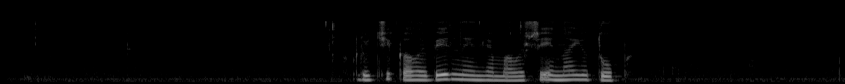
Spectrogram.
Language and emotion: Russian, neutral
